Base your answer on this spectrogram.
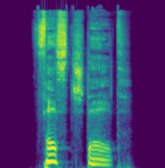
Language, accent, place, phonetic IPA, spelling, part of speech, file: German, Germany, Berlin, [ˈfɛstˌʃtɛlt], feststellt, verb, De-feststellt.ogg
- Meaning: inflection of feststellen: 1. third-person singular dependent present 2. second-person plural dependent present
